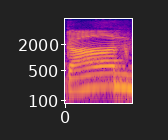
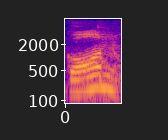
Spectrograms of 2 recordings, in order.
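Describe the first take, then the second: First: The vowel is an open 'ah' sound. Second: The vowel is a rounded 'o' sound. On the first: The speaker calls it wrong. "এটা অনেকে আমরা গান বলে ফেলি" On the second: The speaker calls it right. "এটা কিন্তু গন হবে"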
